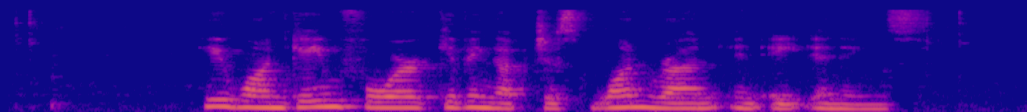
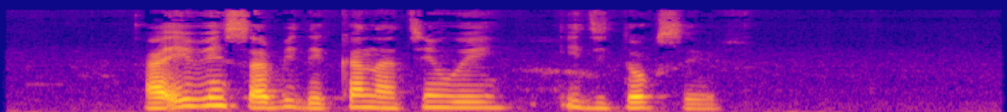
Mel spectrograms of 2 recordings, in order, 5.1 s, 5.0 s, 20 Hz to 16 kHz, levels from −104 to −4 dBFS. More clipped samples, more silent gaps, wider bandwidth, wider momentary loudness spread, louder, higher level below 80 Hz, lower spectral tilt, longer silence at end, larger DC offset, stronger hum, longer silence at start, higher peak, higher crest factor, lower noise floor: neither; neither; about the same, 11.5 kHz vs 11.5 kHz; second, 10 LU vs 15 LU; second, -50 LUFS vs -23 LUFS; second, -84 dBFS vs -62 dBFS; about the same, -6.5 dB/octave vs -5.5 dB/octave; second, 0.55 s vs 1.45 s; neither; neither; first, 1 s vs 0.75 s; second, -36 dBFS vs -4 dBFS; second, 14 dB vs 20 dB; first, under -90 dBFS vs -65 dBFS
